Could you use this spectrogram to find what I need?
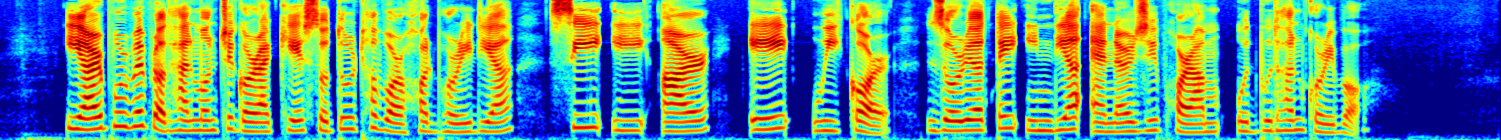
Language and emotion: Assamese, neutral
